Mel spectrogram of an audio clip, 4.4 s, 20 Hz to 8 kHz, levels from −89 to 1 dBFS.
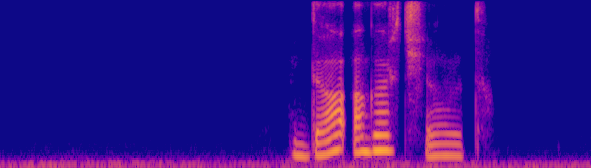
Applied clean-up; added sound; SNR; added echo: neural diffusion model UNIVERSE++.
